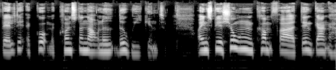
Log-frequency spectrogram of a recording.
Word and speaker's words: The Weeknd: Men der var jo et kanadisk band, der kaldte sig The Weeknd, så det kunne han jo ikke også hedde. Så han fjernede derfor edet i The Weekends, selvom man udtaler det på samme måde.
